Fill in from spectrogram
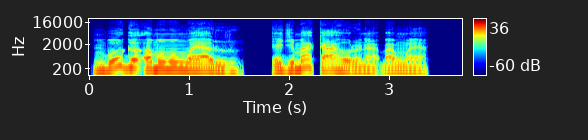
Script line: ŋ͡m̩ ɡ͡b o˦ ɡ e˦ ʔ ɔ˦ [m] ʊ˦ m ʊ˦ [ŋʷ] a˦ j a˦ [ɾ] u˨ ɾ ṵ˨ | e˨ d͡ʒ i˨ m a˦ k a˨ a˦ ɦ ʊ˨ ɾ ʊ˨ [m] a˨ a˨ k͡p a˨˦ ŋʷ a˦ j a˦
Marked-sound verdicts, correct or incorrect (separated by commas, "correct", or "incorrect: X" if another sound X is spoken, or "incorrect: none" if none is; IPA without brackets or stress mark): correct, correct, correct, incorrect: n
